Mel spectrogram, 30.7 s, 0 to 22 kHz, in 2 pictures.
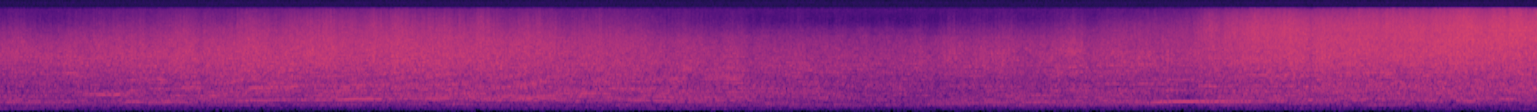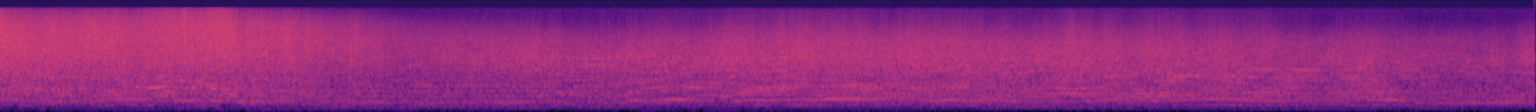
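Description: A field of dirt-track modified race cars running at speed, their V8 engines rising and falling in pitch as they work around the oval. It gets louder for a few seconds midway through, as cars pass close.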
